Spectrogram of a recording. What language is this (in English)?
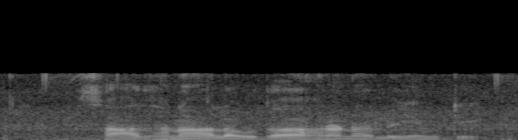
Telugu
